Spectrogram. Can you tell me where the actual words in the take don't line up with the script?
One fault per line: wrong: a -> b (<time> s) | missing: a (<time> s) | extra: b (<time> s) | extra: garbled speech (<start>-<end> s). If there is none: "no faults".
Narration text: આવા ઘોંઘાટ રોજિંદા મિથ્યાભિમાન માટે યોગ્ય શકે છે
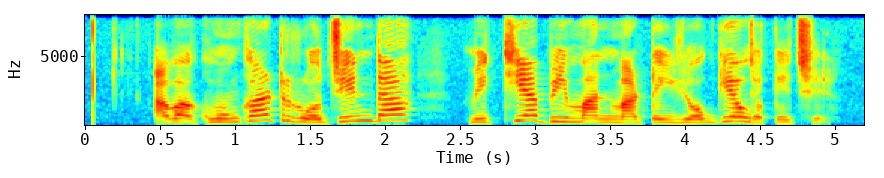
no faults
